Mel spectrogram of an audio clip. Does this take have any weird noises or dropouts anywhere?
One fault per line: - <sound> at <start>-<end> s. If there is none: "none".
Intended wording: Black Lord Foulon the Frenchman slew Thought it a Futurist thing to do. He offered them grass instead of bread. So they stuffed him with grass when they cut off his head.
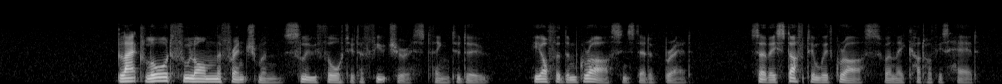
none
